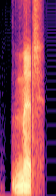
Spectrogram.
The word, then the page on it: mitt: British English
